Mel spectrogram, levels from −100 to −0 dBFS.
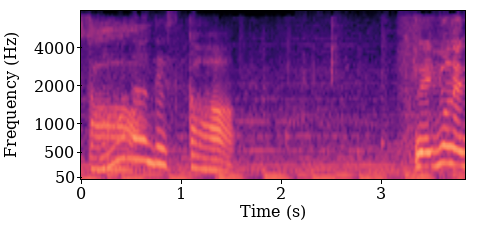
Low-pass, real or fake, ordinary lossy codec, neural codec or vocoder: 7.2 kHz; real; Opus, 24 kbps; none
